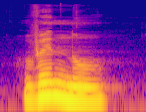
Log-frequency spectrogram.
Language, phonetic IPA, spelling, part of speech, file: Ukrainian, [ʋeˈnɔ], вино, noun, Uk-вино.ogg
- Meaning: 1. wine (alcoholic beverage made from grapes) 2. spades (one of the four suits of playing cards, marked with the symbol ♠)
